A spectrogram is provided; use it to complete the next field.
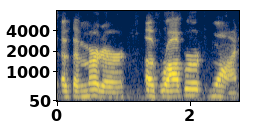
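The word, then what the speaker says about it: Wone: the murder of Robert Juan it's w NE um and that is how it seems to be pronounced so Robert Eric Juan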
